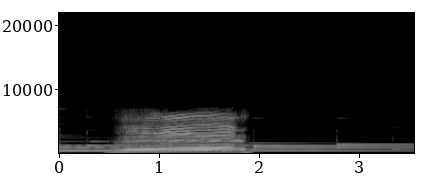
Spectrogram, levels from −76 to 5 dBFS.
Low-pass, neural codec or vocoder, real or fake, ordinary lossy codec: 7.2 kHz; none; real; none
